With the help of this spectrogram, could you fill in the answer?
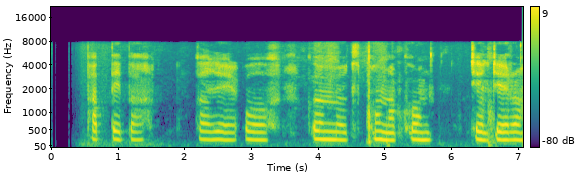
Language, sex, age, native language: Icelandic, male, 13, Icelandic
